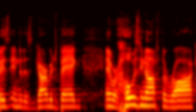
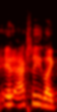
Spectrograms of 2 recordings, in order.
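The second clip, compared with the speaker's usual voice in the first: ordinary talk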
